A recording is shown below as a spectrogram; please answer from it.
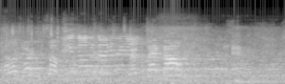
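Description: Spectators' voices shouting indistinctly in a gymnasium, loudest about two and a half seconds in.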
